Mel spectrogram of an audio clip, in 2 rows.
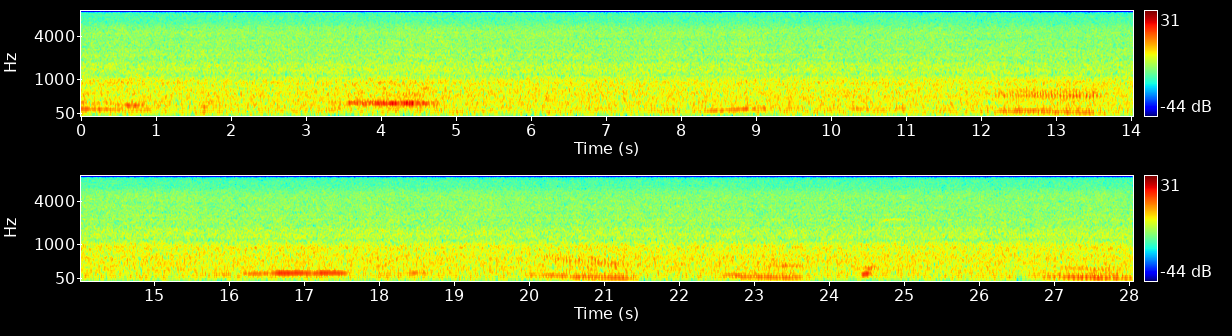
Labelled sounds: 24.7	25.0	humpback whale, 2.1 to 2.5 kHz

